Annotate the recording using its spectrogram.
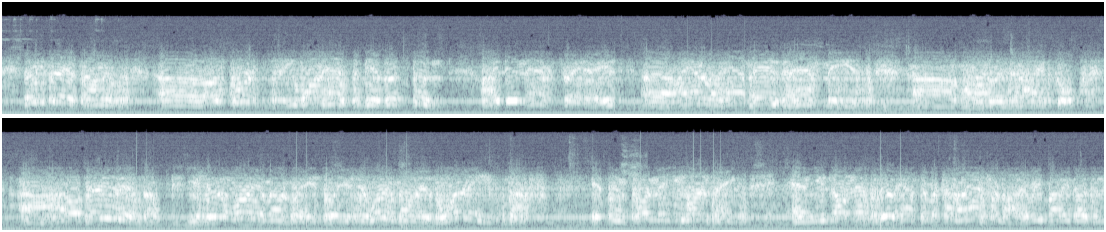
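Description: An astronaut's voice received over ham radio from the Mir space station: narrow-band and garbled, with a steady tone running underneath the speech.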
